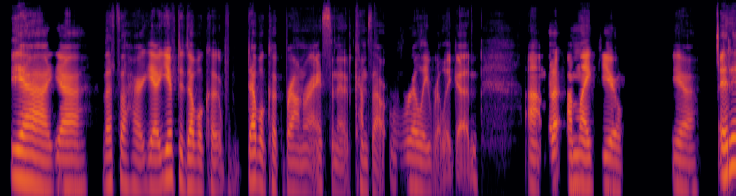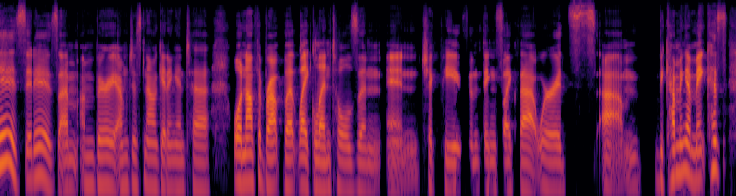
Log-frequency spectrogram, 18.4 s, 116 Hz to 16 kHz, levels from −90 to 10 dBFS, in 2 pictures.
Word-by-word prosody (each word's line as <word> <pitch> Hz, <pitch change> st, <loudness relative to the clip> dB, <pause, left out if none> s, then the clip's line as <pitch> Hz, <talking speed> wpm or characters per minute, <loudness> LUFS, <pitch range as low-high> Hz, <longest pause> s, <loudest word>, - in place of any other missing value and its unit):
Yeah, 170 Hz, -6 st, +7 dB
yeah, 150 Hz, -1 st, +3 dB, 0.2 s
that's 160 Hz, +1 st, -6 dB
the 165 Hz, -, -4 dB
hard 150 Hz, -2 st, -4 dB
yeah, 150 Hz, -1 st, +7 dB
you 170 Hz, +5 st, +5 dB
have 190 Hz, -, +1 dB
to 170 Hz, -, -4 dB
double 150 Hz, -3 st, 0 dB
coo 135 Hz, -, -7 dB
f -, -, -23 dB, 0.2 s
double 170 Hz, -3 st, +1 dB
cook 155 Hz, 0 st, -8 dB
brown 135 Hz, -2 st, -2 dB
rice, 145 Hz, +2 st, -2 dB
and 140 Hz, -, -13 dB
it 120 Hz, -, -10 dB
comes 145 Hz, -3 st, -10 dB
out -, -, -7 dB, 0.3 s
really, 145 Hz, -4 st, -4 dB
really -, -, -9 dB
good. -, -, -4 dB, 0.6 s
Um, -, -, +2 dB
but -, -, +4 dB
a -, -, -15 dB
I'm 160 Hz, +1 st, -1 dB
like 155 Hz, -2 st, +6 dB
you 145 Hz, -4 st, +3 dB, 0.6 s
Yeah, 140 Hz, -3 st, -3 dB, 0.3 s
it 195 Hz, +3 st, +6 dB
is, 255 Hz, -, +2 dB
it 175 Hz, +1 st, -1 dB
is, 195 Hz, -7 st, -2 dB
I'm 145 Hz, 0 st, -2 dB
I'm 155 Hz, 0 st, -11 dB
very 155 Hz, -1 st, +1 dB
I'm 150 Hz, +2 st, -2 dB
just 155 Hz, -3 st, -9 dB
now 150 Hz, -1 st, -2 dB
getting 145 Hz, -1 st, -3 dB
into 140 Hz, -1 st, -5 dB, 0.3 s
well, 170 Hz, -1 st, +3 dB
not 170 Hz, 0 st, +5 dB
the -, -, -6 dB
brow 150 Hz, 0 st, +6 dB
but, 150 Hz, -1 st, +1 dB
like, 155 Hz, -2 st, +4 dB
lentils 140 Hz, -1 st, -2 dB
and 130 Hz, -1 st, -7 dB
and -, -, -1 dB
chickpeas 135 Hz, -1 st, -1 dB
and 140 Hz, -1 st, -11 dB
things 140 Hz, -1 st, -3 dB
like 140 Hz, -1 st, -3 dB
that 140 Hz, -1 st, +2 dB
where 140 Hz, -2 st, -1 dB
it's, 135 Hz, 0 st, -2 dB
um, 155 Hz, 0 st, -2 dB, 0.2 s
becoming 185 Hz, +5 st, 0 dB
a 215 Hz, -, +6 dB
main 180 Hz, +1 st, +7 dB
'cause 235 Hz, -1 st, -2 dB
150 Hz, 205 wpm, -26 LUFS, 140-160 Hz, 0.6 s, Yeah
